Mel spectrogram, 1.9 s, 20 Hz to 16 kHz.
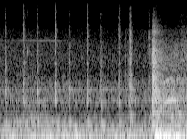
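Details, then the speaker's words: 2001 Volvo S40 petrol, bought as a non-runner: regular starter cranking about four ticks a second with no firing, then a louder surge as it catches; cranks but won't start on the first try, then starts. "what no way it's just turning over um let me try that again"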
